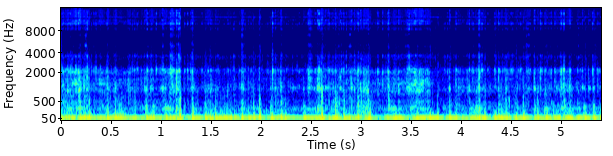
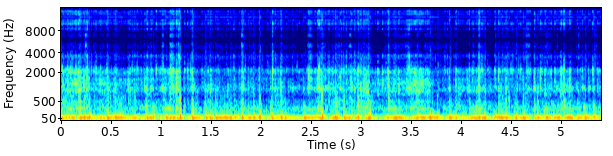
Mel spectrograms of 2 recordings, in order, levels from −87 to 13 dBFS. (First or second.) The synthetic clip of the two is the second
